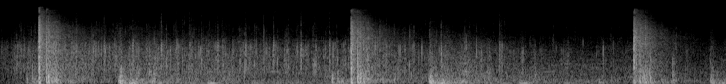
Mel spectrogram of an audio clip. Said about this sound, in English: Cannons were fired.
